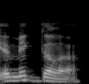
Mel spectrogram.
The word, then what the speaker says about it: amygdala: And thank you to the person who says it's the amygdala.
